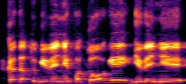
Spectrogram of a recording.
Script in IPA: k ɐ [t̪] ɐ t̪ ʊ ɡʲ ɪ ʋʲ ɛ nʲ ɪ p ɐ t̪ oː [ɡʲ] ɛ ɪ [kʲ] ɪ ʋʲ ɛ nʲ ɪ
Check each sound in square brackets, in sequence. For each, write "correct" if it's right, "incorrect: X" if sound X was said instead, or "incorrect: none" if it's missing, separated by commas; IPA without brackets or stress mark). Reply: incorrect: d̪, correct, incorrect: ɡʲ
